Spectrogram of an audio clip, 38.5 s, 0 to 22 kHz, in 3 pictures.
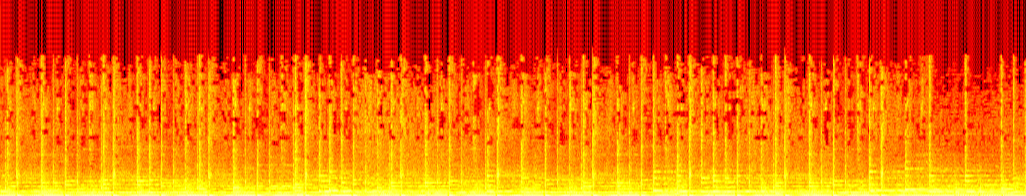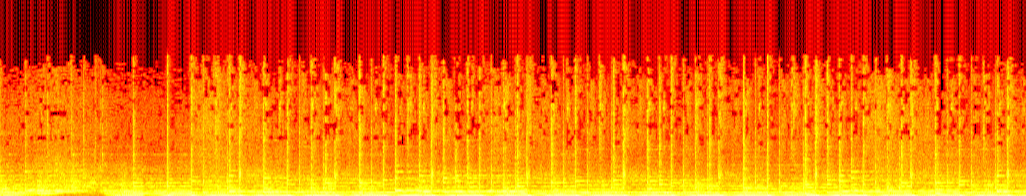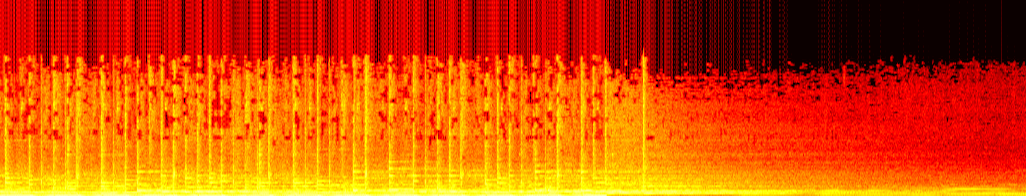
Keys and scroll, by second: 0.8 ctrl+2, 2.9 ctrl+2, 3.9 ctrl+KP_Add, 4.5 space, 5.4 ctrl+KP_Add, 5.4 space, 6.2 KP_Add, 7.9 ctrl+KP_Add, 8.2 space, 18.7 ctrl+z, 20.2 ctrl+KP_Add, 28.9 space, 30.1 ctrl+z, 36.3 ctrl+z.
